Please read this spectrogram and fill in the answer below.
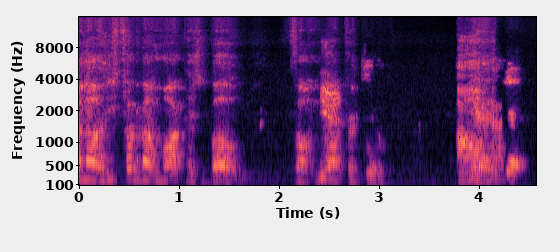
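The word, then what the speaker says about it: Mbow: No, no, he's talking about Marcus Bo from Purdue. Oh, the M em M is silent. It's Marcus Bo from Purdue.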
